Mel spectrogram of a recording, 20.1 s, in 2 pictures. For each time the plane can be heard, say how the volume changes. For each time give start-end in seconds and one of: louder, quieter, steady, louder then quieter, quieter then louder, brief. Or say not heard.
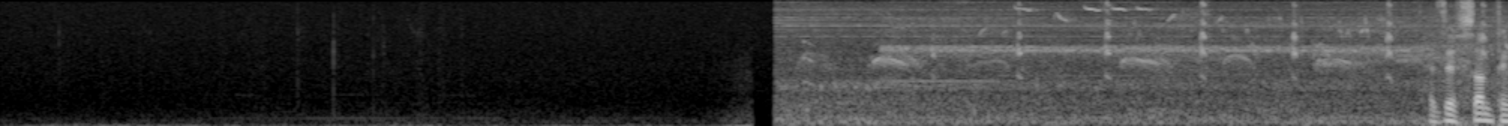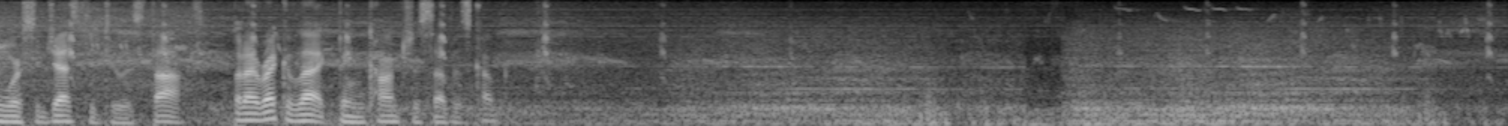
5.8-20.0 louder.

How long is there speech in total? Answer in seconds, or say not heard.
4 s.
